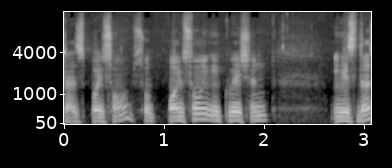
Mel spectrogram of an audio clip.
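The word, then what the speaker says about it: Poisson: pronunciation is uh not poison it is poon it is it is a French name it is pronounced as poone so po equation is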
